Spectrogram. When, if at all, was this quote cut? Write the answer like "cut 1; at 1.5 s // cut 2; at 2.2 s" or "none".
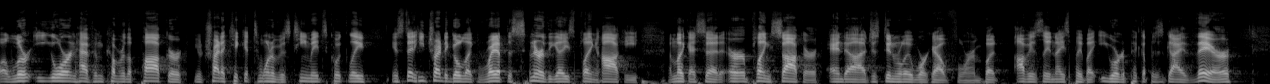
cut 1; at 1.9 s // cut 2; at 8.2 s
